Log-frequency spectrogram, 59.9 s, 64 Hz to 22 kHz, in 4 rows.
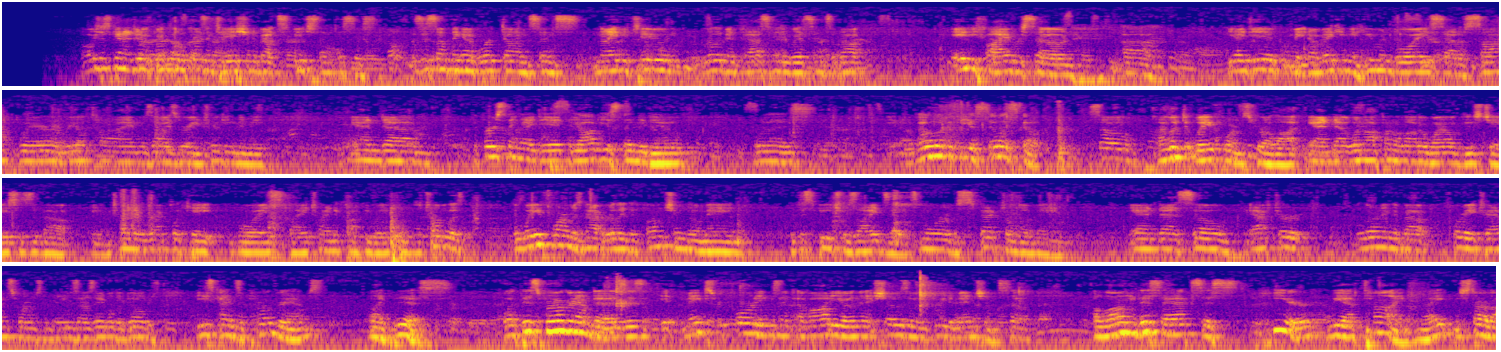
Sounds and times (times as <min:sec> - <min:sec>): Male speech, man speaking: 0:00.8 - 0:59.8.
